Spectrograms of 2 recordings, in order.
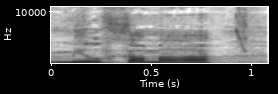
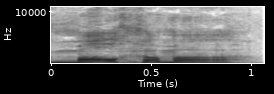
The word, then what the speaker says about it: milchama: Another example they bring is the word milchama, which is war. And in Babylonian Hebrew, it's malchama, also means war, no difference in meaning, but it's pronounced differently and given a different vowel.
